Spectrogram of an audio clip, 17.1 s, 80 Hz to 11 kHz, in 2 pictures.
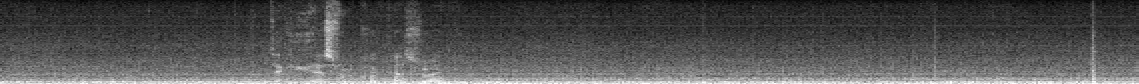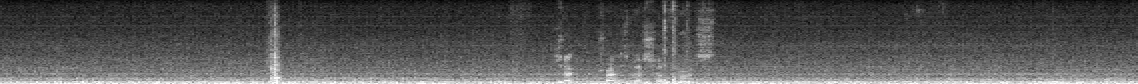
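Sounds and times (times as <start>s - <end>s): truck engine running: 0.0s - 17.0s.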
